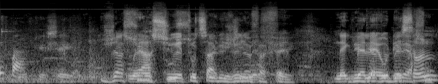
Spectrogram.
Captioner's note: French spoken audio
